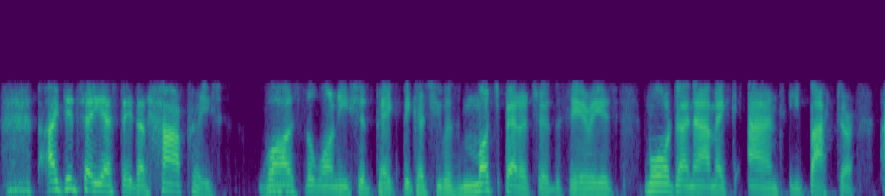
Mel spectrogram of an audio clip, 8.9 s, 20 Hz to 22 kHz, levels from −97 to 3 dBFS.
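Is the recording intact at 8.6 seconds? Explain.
No. At 8.6 seconds the speech sounds slightly rough and synthetic, with a dull, boxed-in tone because nothing above 3.8 kHz is present. This is G.729 codec damage, plainly audible across the whole clip. The codec does not carry the waveform itself. It rebuilds each short frame from a vocal tract filter, a pitch estimate and a few pulses, which fits an 8 kbit/s stream. That crude resynthesis causes the roughness.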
